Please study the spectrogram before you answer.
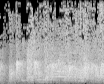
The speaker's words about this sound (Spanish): Dale un aplauso al Señor.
